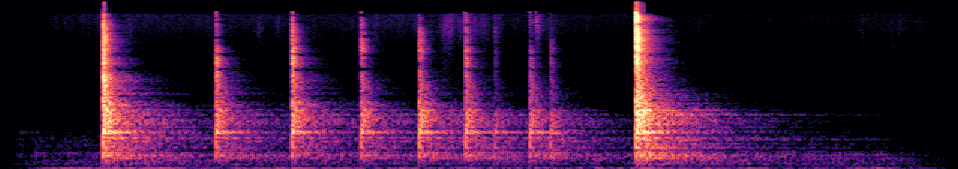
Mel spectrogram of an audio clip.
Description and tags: knock on the metal lattice
field notes, sounds of metal crashes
